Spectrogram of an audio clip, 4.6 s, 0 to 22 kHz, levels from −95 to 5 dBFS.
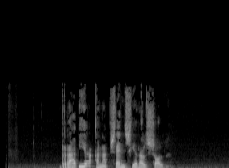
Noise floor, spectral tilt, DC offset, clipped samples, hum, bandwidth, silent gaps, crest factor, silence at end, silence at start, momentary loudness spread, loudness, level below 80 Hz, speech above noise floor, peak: -69 dBFS; -5 dB/octave; under 0.1%; under 0.1%; none; 11 kHz; none; 20 dB; 1.25 s; 1.2 s; 7 LU; -30 LUFS; -78 dBFS; 39 dB; -12 dBFS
